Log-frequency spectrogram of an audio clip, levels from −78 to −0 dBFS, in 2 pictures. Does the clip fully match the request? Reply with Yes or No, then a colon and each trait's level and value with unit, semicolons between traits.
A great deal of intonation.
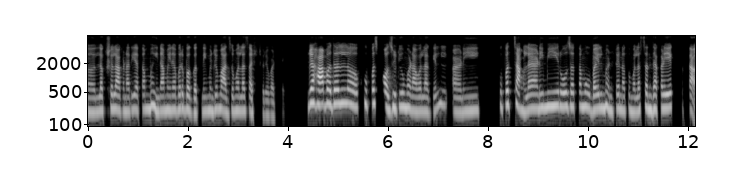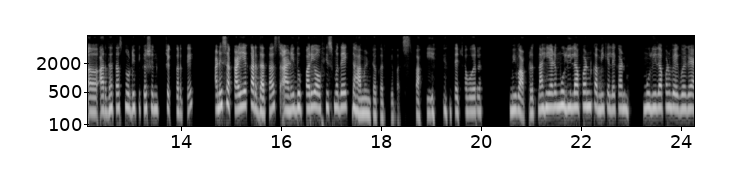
No: average, 3.2 semitones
